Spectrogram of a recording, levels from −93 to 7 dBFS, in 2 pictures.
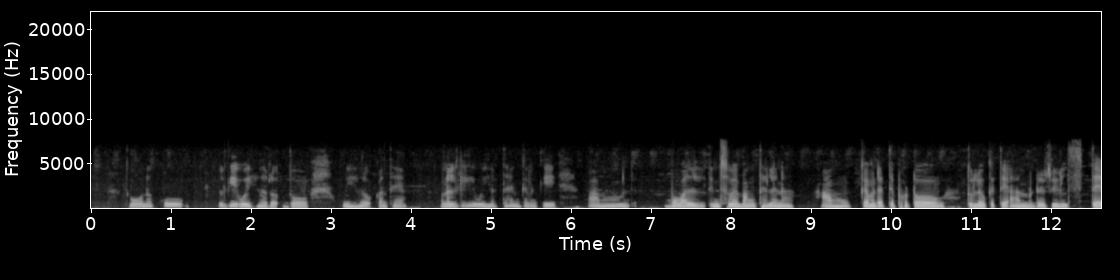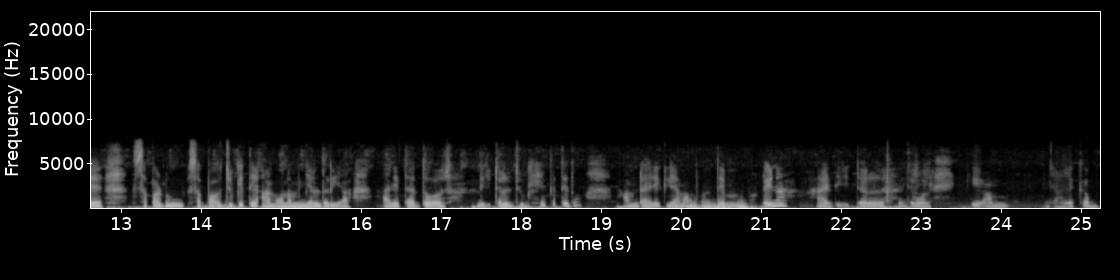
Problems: none marked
